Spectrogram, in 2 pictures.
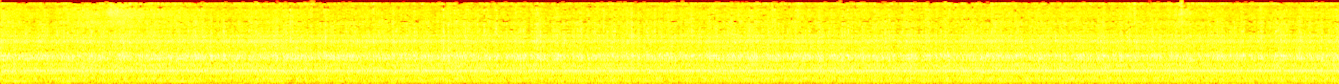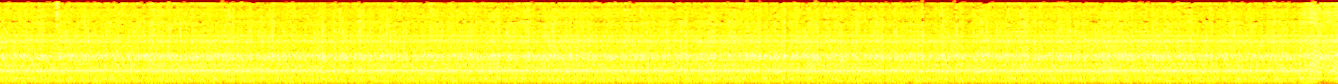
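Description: Six-cylinder speedway sedan engine idling steadily, heard from inside the car's cabin.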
